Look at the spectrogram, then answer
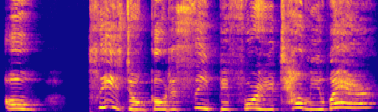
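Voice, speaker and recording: A woman voicing an anxious, excitable mother kangaroo who wails and pleads in a high voice. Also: takes it slowly. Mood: pleading.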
